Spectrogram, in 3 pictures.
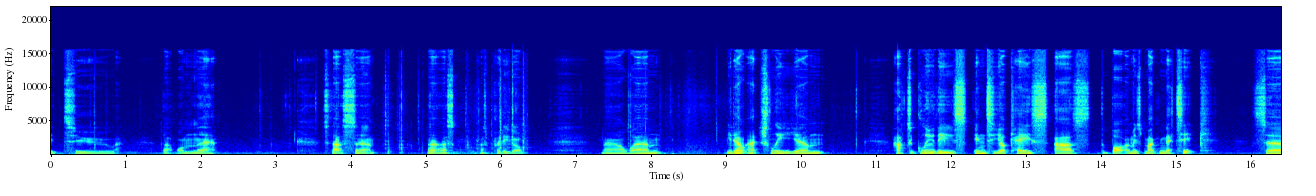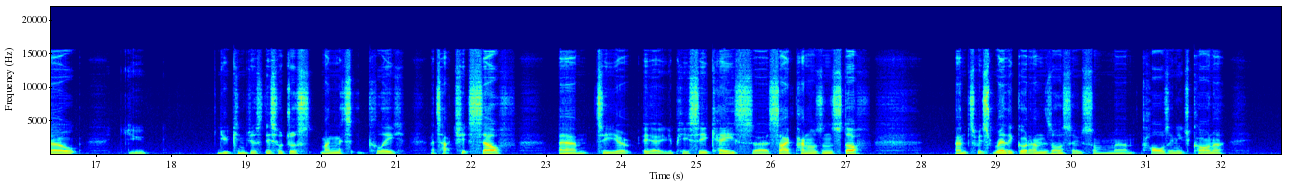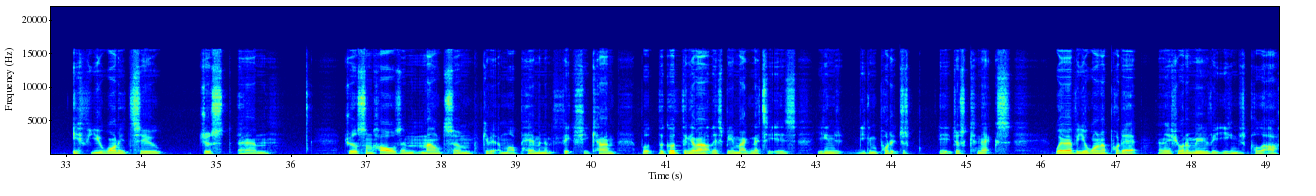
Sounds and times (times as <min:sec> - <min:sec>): Speech: 0:00.0 - 0:02.3, 0:03.6 - 0:04.4, 0:05.0 - 0:06.4, 0:07.4 - 0:08.2, 0:09.0 - 0:10.4, 0:11.2 - 0:17.8, 0:18.6 - 0:22.6, 0:23.2 - 0:27.3, 0:28.4 - 0:32.1, 0:33.1 - 0:35.9, 0:36.7 - 0:45.6, 0:46.2 - 0:49.1.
